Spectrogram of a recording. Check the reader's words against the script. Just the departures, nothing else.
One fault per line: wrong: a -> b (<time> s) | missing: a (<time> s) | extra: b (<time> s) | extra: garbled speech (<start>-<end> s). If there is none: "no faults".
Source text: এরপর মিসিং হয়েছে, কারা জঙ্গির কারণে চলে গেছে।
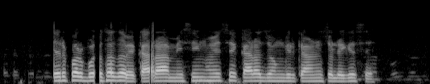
extra: বোঝা যাবে কারা (0.9 s)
